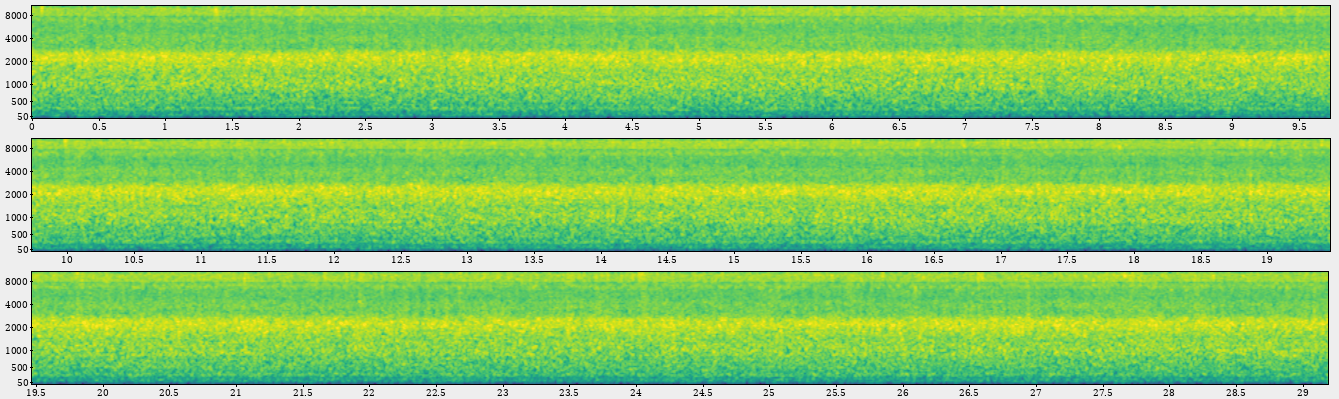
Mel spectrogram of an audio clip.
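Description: Heavy rain pouring down steadily, with streams of runoff falling off a roof edge close by: a loud, unbroken rushing hiss.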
